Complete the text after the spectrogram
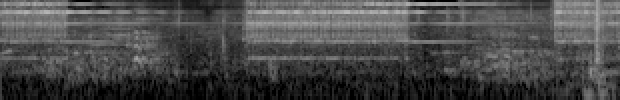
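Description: A telephone rings in long, shrill electronic bursts separated by short pauses, about three rings in all, loud and steady over a low background rumble.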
